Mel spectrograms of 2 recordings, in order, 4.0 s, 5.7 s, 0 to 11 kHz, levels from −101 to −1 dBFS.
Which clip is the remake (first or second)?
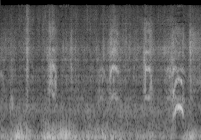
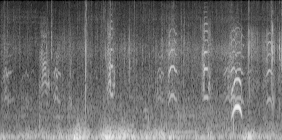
first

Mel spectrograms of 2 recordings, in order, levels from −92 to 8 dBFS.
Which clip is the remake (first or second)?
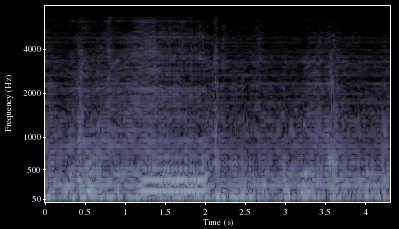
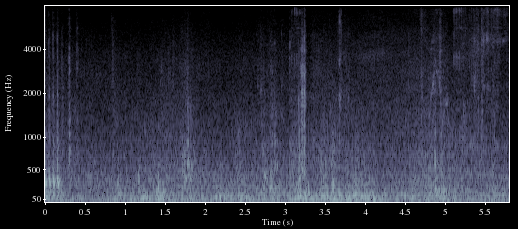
first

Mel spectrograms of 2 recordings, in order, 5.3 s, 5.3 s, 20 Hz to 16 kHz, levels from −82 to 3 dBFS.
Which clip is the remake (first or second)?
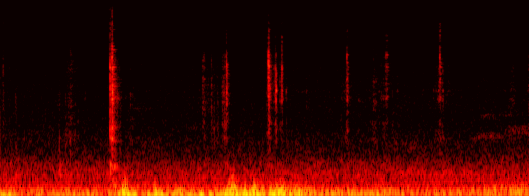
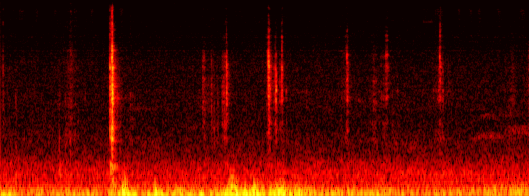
second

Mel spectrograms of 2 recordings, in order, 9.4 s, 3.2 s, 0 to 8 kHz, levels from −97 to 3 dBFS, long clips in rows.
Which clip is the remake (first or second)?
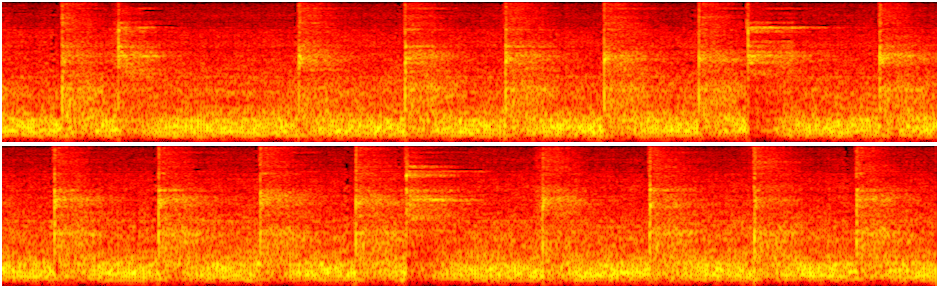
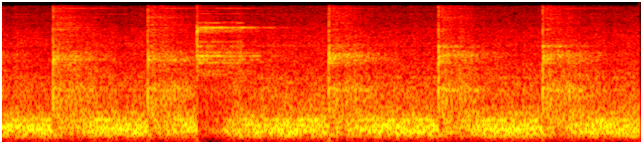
first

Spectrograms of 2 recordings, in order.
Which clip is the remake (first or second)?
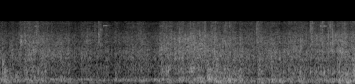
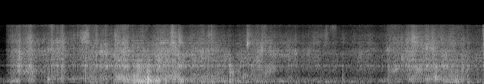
second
